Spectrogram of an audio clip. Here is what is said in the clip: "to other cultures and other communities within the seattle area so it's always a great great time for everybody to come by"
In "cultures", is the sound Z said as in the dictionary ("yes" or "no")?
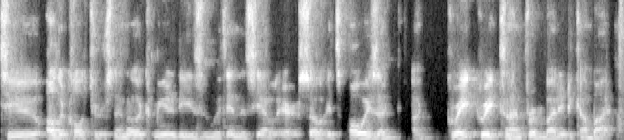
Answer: yes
